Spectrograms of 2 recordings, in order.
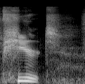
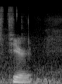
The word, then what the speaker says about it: Peart: Peart. – Is that really how you say it? – Yeah, it's Peart. Yeah, only Rush. True Rush fans know.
